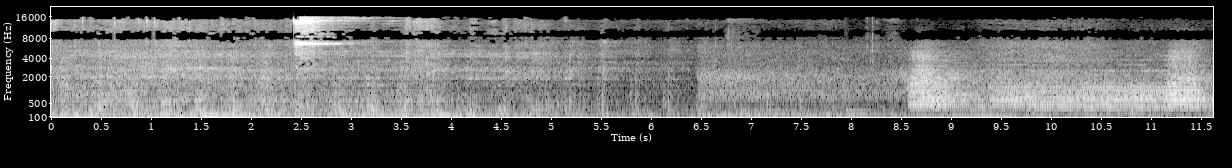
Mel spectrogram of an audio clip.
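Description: Amtrak Auto Train autorack cars rolling past, a steady rumble with wheel clatter. About eight and a half seconds in, an Amtrak locomotive horn sounds one long chord of several notes for about three seconds, from the approaching Silver Meteor.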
